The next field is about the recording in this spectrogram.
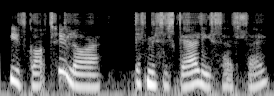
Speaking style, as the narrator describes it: expostulated the kindly governess

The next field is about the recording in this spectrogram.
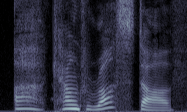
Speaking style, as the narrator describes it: exclaimed Pierre joyfully

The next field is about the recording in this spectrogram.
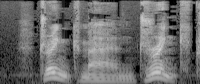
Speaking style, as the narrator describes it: cried Robin

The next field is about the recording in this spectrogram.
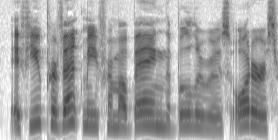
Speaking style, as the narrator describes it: returned the boy quietly

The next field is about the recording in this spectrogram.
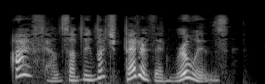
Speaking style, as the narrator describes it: she exclaimed

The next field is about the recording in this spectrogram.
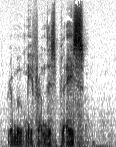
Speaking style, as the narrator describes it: said Scrooge in a broken voice

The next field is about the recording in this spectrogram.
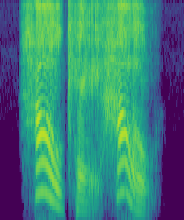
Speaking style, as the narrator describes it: He said eagerly

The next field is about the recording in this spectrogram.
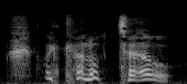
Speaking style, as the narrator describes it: she said desperately through her sobbing

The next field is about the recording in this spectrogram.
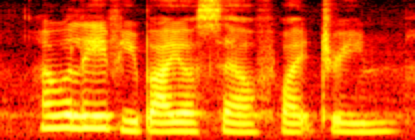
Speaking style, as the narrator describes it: I said

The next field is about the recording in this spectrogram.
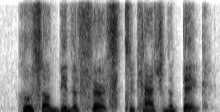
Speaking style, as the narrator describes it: the pirates … laughing with glee and saying one to another

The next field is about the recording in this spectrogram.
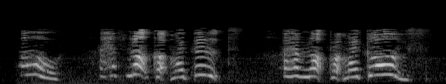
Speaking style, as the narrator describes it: cried little Gerda

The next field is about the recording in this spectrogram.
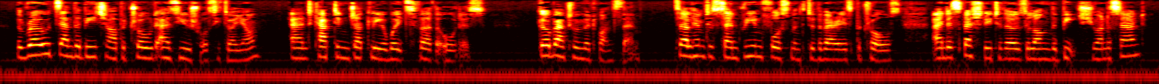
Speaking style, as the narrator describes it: Chauvelin spoke curtly and to the point

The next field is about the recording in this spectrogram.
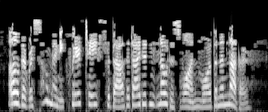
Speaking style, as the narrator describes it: answered Felicity wearily

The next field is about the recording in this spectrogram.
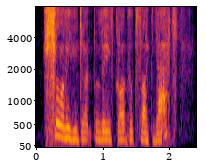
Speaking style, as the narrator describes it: she said impatiently

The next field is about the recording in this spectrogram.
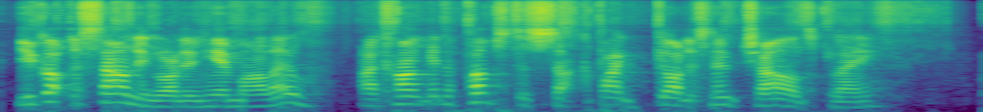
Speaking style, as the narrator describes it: He said excitedly

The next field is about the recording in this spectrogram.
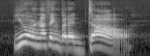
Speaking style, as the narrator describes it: she cried

